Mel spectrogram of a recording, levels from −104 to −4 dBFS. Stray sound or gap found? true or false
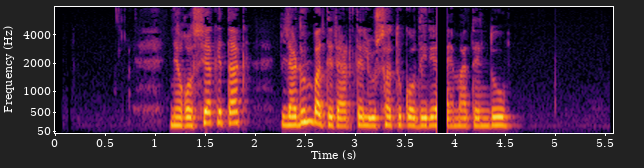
true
